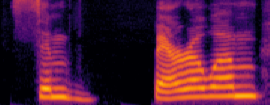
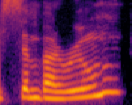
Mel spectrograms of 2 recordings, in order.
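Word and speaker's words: Symbaroum: forgetting how to pronounce I thought it was simbarrowum but it's apparently Simba room baby it's like a really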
